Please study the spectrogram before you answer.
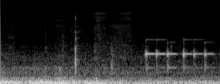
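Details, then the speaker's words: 2021 Polestar 2 while accelerating on the road: rapid run of six identical high beeps over low road rumble, the forward collision warning chime. "oh there's a collision warning that's the first time i saw that hmm that's interesting"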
